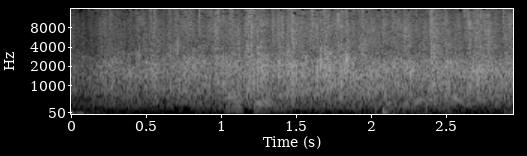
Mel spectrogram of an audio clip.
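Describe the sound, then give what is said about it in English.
Sustained, dense applause from a large crowd giving U.S. Secretary of State John Kerry a standing ovation at MIT's Sloan School of Management in Cambridge, a steady wash of clapping that holds at an even, loud level for the whole stretch, with faint murmurs of voices mixed in. “Senator John Kerry got a standing ovation from a receptive crowd at MIT's Sloan School of Management.”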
